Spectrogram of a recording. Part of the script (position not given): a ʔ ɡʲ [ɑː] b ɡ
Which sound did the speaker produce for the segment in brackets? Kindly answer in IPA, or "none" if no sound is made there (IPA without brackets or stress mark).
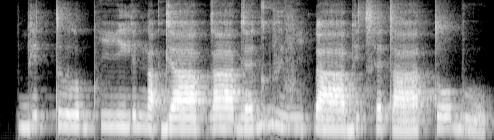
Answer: aː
